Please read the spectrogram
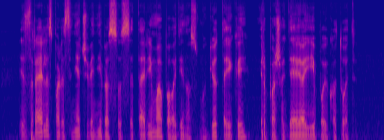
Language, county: Lithuanian, Utena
